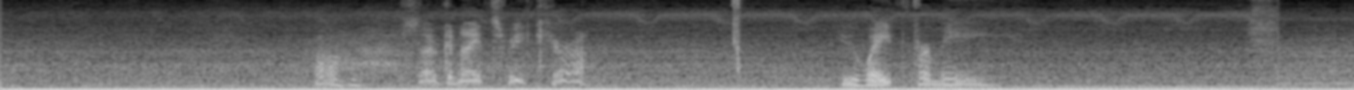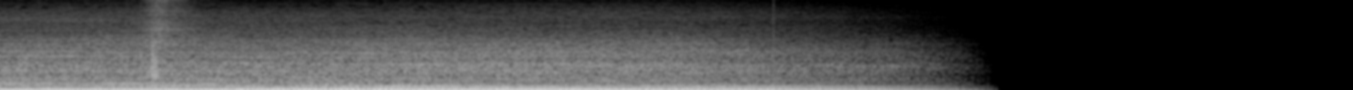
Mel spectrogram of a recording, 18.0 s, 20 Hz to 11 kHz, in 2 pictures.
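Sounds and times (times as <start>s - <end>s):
van engine idling: 0.0s - 15.6s
brief hisses: 8.3s - 8.5s, 10.0s - 10.3s.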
